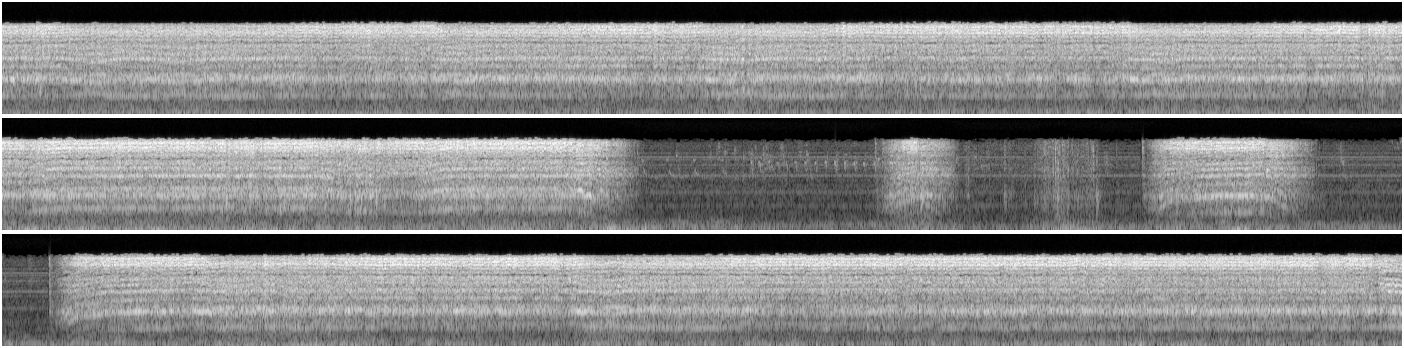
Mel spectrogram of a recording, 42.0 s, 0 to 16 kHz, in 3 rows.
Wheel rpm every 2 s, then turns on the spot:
160, 160, 160, 160, 160, 160, 160, 180, 190, 170, 10, 20, 30, 50, 90, 160, 160, 160, 160, 160, 160.
22-24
